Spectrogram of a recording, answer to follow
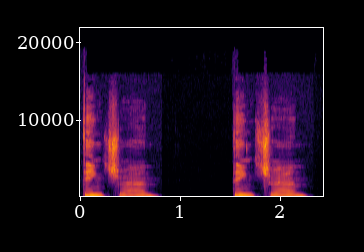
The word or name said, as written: dingchuan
